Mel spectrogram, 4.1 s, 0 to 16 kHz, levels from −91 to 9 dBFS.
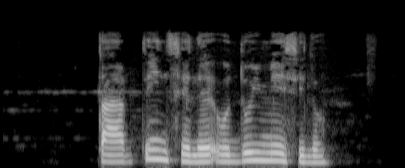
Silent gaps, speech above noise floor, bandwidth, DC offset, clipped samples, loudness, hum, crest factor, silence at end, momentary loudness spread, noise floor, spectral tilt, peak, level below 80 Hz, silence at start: none; 50 dB; 7.8 kHz; under 0.1%; under 0.1%; -17 LUFS; none; 16 dB; 0.75 s; 6 LU; -66 dBFS; -7 dB/octave; -2 dBFS; -56 dBFS; 1 s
